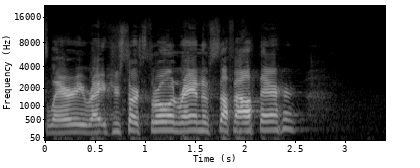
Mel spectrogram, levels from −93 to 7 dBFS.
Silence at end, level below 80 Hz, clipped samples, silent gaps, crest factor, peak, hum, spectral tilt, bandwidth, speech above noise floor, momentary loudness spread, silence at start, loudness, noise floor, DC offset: 0.95 s; -70 dBFS; under 0.1%; none; 18 dB; -12 dBFS; none; -3 dB/octave; 15 kHz; 48 dB; 7 LU; 0 s; -28 LUFS; -77 dBFS; under 0.1%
